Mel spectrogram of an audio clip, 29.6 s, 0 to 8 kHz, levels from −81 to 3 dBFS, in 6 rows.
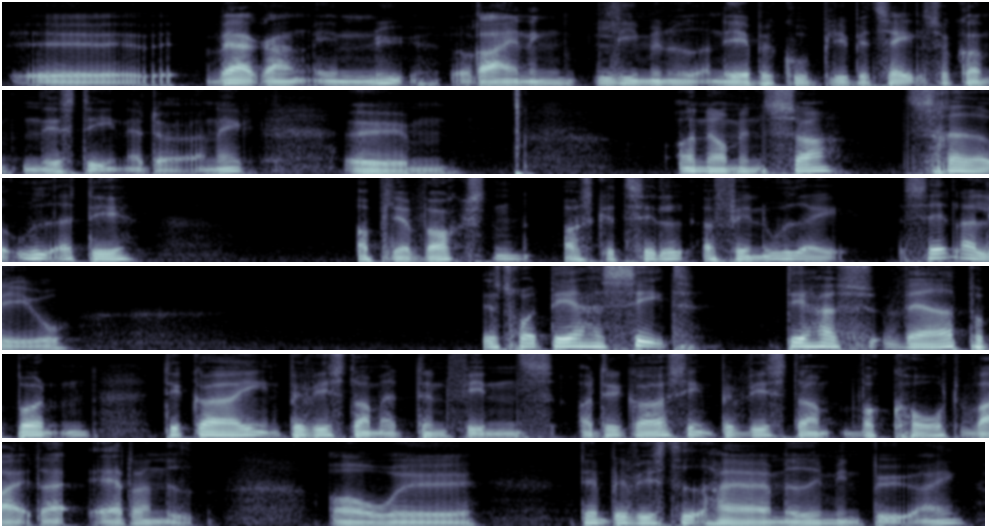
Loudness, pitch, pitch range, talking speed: -22 LUFS, 100 Hz, 90-115 Hz, 175 wpm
